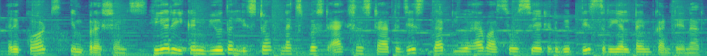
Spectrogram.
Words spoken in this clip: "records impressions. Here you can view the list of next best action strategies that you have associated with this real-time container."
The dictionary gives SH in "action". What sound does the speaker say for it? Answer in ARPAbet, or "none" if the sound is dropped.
SH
